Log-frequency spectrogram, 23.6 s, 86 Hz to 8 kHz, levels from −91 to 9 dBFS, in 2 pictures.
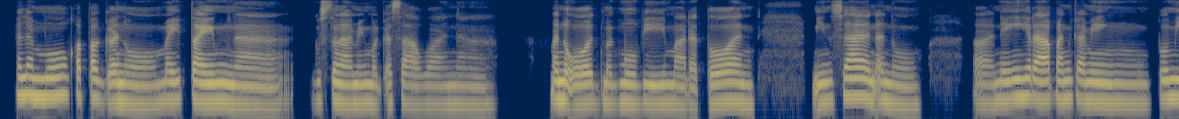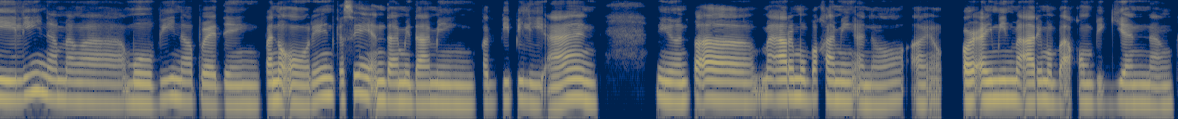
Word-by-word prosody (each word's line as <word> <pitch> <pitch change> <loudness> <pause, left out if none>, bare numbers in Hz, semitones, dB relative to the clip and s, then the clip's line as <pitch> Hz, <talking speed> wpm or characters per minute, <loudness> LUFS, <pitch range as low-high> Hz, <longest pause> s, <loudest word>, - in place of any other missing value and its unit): Alam 210 -1 +4
mo, 205 +1 +5
kapag 195 -3 0
ano, 160 -2 +1
may 175 +2 0
time 170 -2 +5
na, 155 -1 +1 0.6
gusto 175 0 -1
naming 160 0 +2
mag-asawa 155 -1 -3
na 150 -1 -7 0.6
manood, 165 -2 +3
mag-movie 160 -1 -1
marathon, 160 +2 0 0.5
minsan 195 +3 +3
ano, 150 -4 -2 0.5
ah, 160 - -4
nahihirapan 185 0 +4
kaming 175 -3 +1 0.4
pumili 190 +5 +1
ng 200 -4 -2
mga 175 -2 -4 0.4
movie 170 +4 -2
na 175 -2 -4
puwedeng 155 -1 -3
panoorin 170 +2 0
kasi 205 +3 -2
ang 180 -1 -1
dami-daming 160 -2 -2
pagpipilian, 175 +1 -2 0.7
Iyon 175 -2 0
pa - - 0
ah, 180 -2 +3
maaari 195 0 +1
mo 195 -2 -1
ba 190 - -3
kaming 180 -2 -2
ano, 160 +2 -6
ah, 160 - -7 0.2
or 175 0 +5
I 180 +1 +4
mean 190 0 +2
maaari 170 0 +1
mo 180 - 0
ba - - -2
akong 165 0 -6
bigyan 160 0 -5
ng 150 -1 -6
170 Hz, 120 wpm, -23 LUFS, 160-185 Hz, 0.7 s, mo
